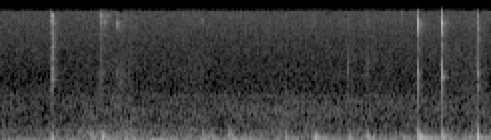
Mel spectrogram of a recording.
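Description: A small, flat, solid light-wood comb with fine teeth is held in both hands while fingertips and nails strum and scratch its teeth. Seven short, dull clicks stand out over a low, soft rustling, each with a faint bright tick at its edge, and the last few come closer together.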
